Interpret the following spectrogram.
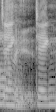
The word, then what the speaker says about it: dengue: Dengue.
